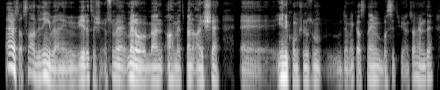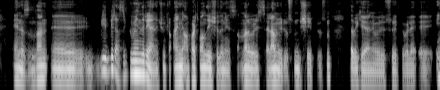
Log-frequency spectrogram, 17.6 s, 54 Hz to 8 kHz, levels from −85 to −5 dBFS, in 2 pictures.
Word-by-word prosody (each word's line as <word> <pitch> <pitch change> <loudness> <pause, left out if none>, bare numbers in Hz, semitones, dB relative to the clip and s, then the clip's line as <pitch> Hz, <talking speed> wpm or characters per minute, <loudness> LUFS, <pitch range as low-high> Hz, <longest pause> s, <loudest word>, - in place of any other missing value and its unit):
Evet, 200 -4 +8
aslında 145 -8 -2
dediğin 130 +2 +6
gibi, 100 -5 +5
yani, 90 0 -1
bi - - -9
bir 105 - +1
yere 105 0 +6
taşınıyorsun 105 +3 -5
ve: 100 -4 +3
"Merhaba, 95 -3 +7
ben 95 -1 +2
Ahmet, 95 -1 -2
ben 105 - +3
Ayşe, 95 -1 +4 0.4
eee, 75 -6 -8
yeni 115 +2 +8
komşunuzum." 95 0 -4 0.4
demek 100 +6 -8
aslında 105 -1 -2
hem 100 -3 -1
basit 95 +2 -6
bir - - -12
yöntem 90 - -8
hem 100 -1 -2
de 115 0 -4 0.4
en 95 -2 -4
azından, 85 +7 -4
eee, 85 -2 -3
bi 155 - -6
biraz 155 -8 -4
da - - -12
güvenilir, 140 -1 +3
yani. 85 -9 +1
Çünkü 90 - -13
aynı 95 +1 0
apartmanda 95 0 -2
yaşadığın 85 -2 -4
insanlar 85 +4 -5
böyle 85 +1 -4
selam 90 0 -3
veriyorsun, 75 +4 -8
bir - - -14
şey 80 - -2
yapıyorsun. - - -15 0.4
Tabii 85 - -3
ki, 90 - -11
yani, 75 -1 -5
böyle, 75 0 -8
sürekli, 80 -2 -12
böyle, 75 -1 -9
eee, - - -13
en - - -7
95 Hz, 180 wpm, -23 LUFS, 85-105 Hz, 0.4 s, Evet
